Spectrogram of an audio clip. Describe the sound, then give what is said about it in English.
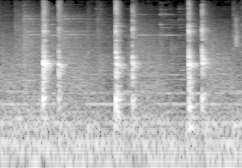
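A voice mimics a giant clock's ticking with crisp mouth clicks in paired tick-tock beats, three pairs evenly spaced about a second apart, fairly loud against a quiet background. “As you're doing all of this, you hear the, there's actually, like, a giant clock ticking at this point. Going...”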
